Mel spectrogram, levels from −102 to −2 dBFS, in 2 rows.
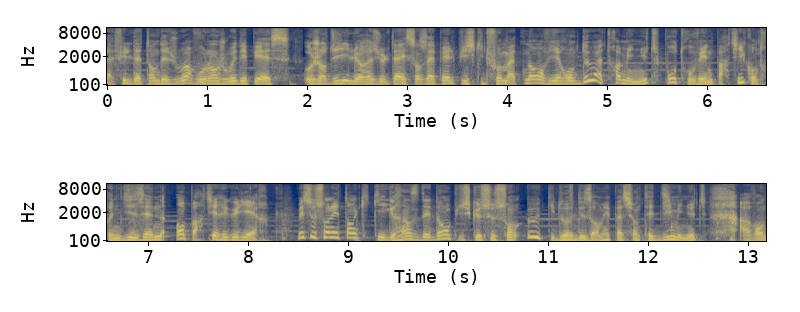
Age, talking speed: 20-39, 240 wpm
